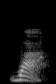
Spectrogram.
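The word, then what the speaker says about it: は: here to note that the word ha when it's being used as particle it should be pronounced as wa and Then we are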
